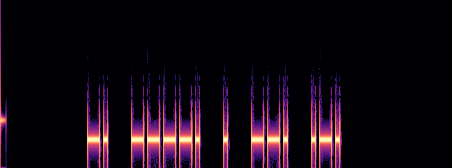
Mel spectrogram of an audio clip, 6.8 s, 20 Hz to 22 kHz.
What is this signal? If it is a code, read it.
Morse code, heard as a keyed tone, about 20 wpm, spaced as for 15 wpm, 700 Hz. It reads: N9EGR
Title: 186 Lesson 30g - Letter b - Call Signs 20wpm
